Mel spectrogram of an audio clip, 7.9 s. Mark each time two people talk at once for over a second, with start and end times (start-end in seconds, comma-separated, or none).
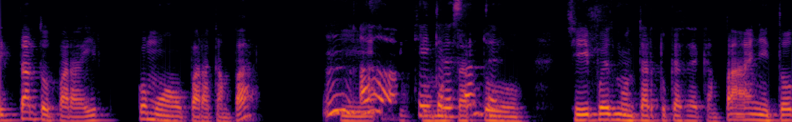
3.4-5.1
